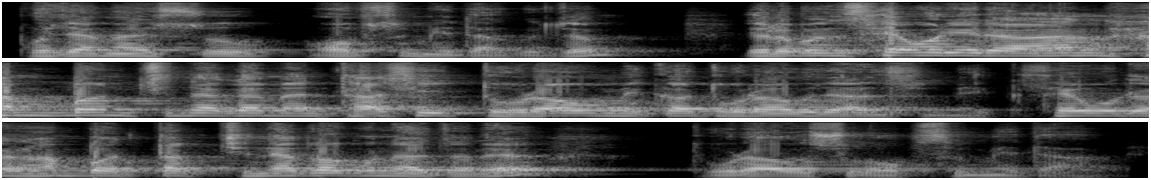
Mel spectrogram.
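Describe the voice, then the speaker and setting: A male pastor delivers a sermon in a church, leading the congregation with a steady stream of rhetorical questions and briefly acting out the voices he quotes. His voice sits a little high for a man, yet its tone stays mellow and warm. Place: church sanctuary.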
